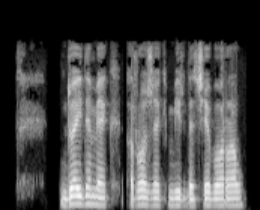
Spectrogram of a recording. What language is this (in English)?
Central Kurdish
